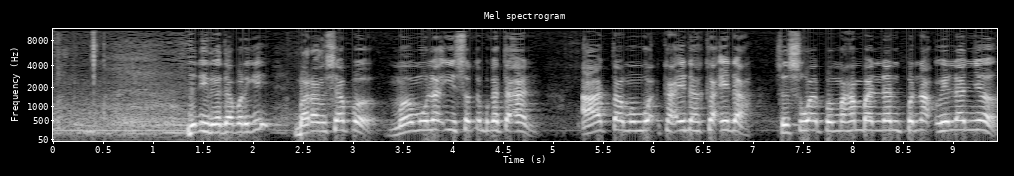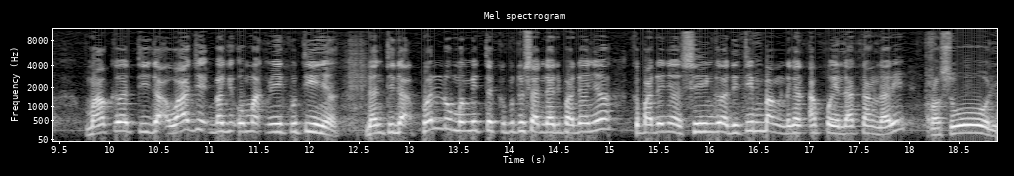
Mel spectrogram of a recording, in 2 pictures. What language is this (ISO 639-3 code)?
msa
